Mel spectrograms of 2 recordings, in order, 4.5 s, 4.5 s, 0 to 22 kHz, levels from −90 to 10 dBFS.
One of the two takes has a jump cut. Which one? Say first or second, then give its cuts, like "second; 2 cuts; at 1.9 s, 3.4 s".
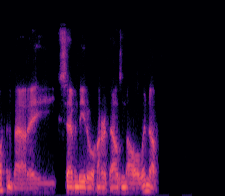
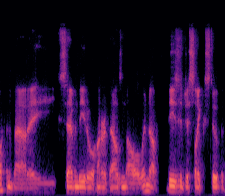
second; 1 cut; at 3.2 s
